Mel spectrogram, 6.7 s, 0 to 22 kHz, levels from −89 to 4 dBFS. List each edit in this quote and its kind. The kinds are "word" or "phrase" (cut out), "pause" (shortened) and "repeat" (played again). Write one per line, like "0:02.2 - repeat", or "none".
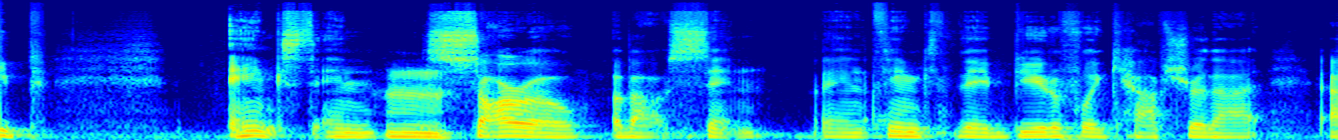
0:04.4 - word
